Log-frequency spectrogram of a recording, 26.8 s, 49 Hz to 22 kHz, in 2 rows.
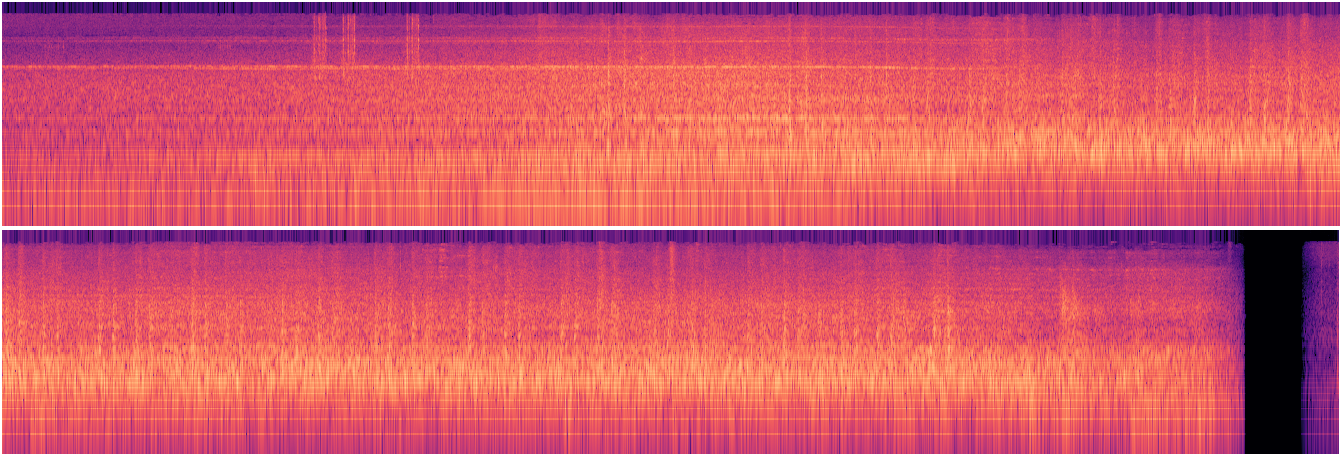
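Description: TEM2 diesel shunting locomotive running as it draws closer and passes, with a thin high whine over the first several seconds. A long train of dump-car wagons then rolls by with a steady clatter of wheels on the rails. The sound cuts off abruptly near the end.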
